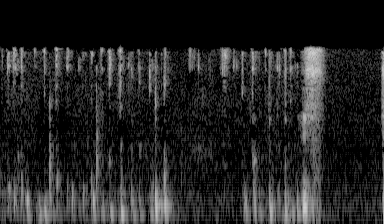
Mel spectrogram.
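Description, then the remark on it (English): Rapid, uneven tapping as a man types on a computer keyboard, a burst of typing with irregular clicks and brief pauses, ending with one louder, longer keystroke-like clack. “the sound of a man tap typing.”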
